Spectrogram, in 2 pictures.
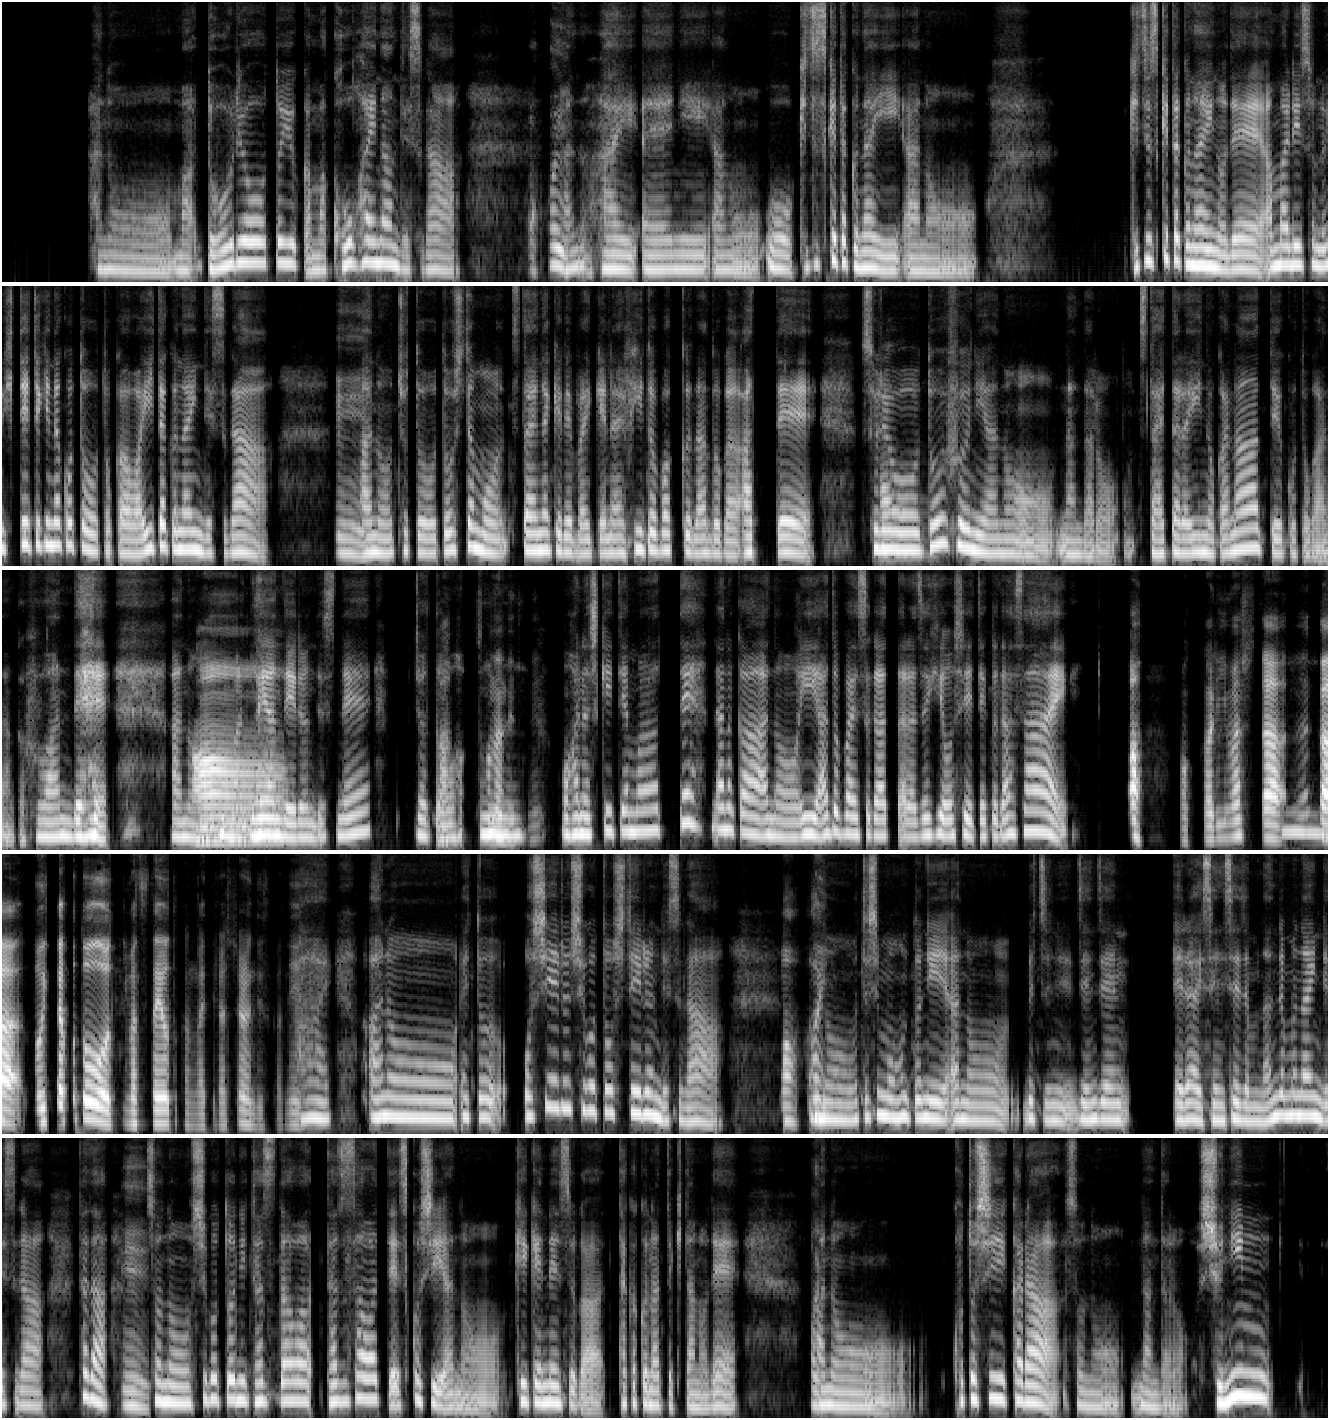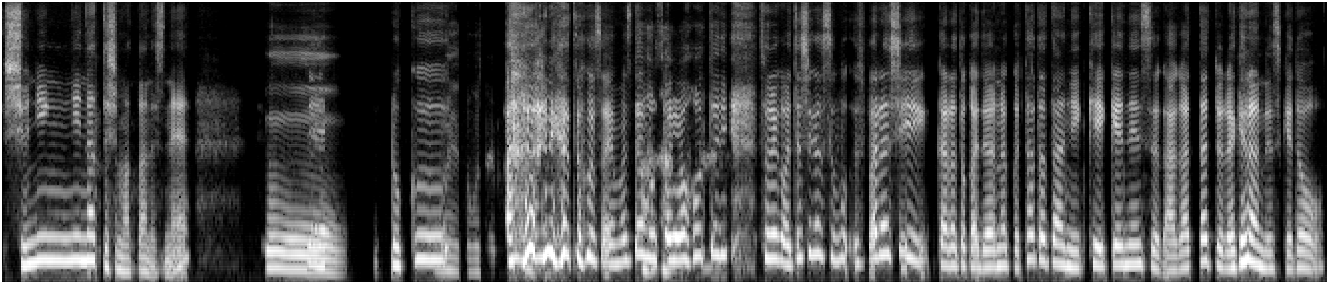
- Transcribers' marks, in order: other noise; laugh; chuckle
- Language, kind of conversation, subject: Japanese, advice, 相手を傷つけずに建設的なフィードバックを伝えるにはどうすればよいですか？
